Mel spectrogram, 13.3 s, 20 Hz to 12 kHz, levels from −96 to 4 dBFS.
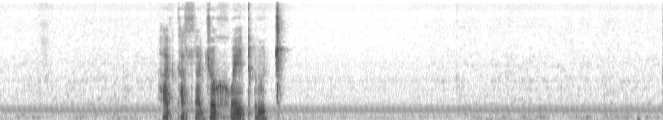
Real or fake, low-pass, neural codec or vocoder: real; 10.8 kHz; none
